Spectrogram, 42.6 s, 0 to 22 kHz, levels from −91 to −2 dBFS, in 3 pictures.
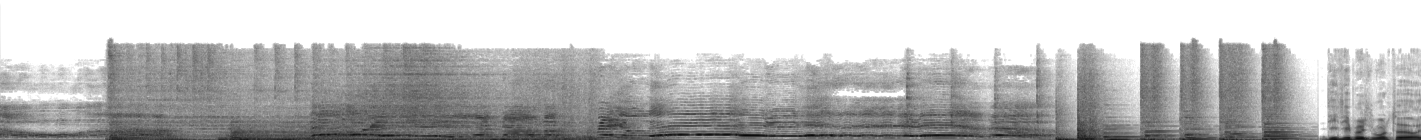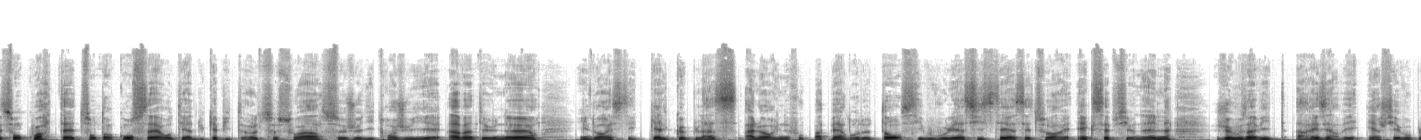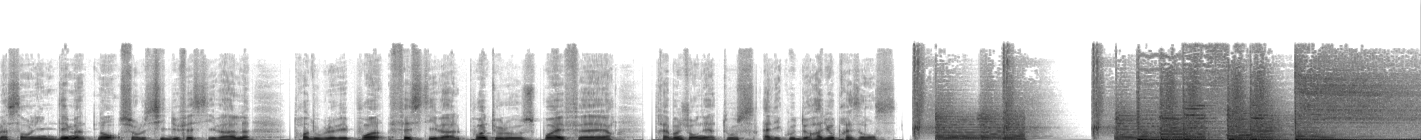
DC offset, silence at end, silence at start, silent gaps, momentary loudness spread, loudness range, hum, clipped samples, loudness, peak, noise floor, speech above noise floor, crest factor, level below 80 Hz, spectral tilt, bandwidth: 0.5%; 0 s; 0 s; none; 10 LU; 6 LU; none; under 0.1%; -19 LUFS; -2 dBFS; -54 dBFS; 34 dB; 18 dB; -32 dBFS; -5 dB/octave; 15.5 kHz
